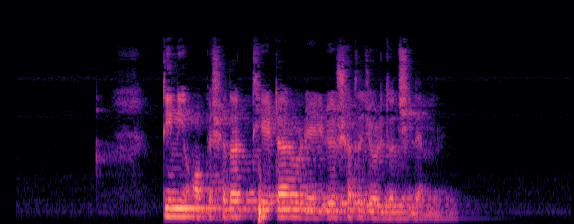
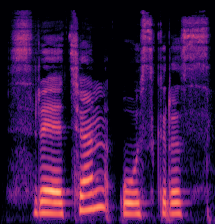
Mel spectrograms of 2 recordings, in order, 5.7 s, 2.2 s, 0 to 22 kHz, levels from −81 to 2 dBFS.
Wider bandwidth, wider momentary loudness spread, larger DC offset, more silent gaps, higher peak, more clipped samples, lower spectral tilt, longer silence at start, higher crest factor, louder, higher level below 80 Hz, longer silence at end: second, 11 kHz vs 18 kHz; about the same, 9 LU vs 8 LU; neither; neither; first, -2 dBFS vs -6 dBFS; neither; about the same, -5.5 dB/octave vs -4.5 dB/octave; first, 1.2 s vs 0.15 s; first, 20 dB vs 14 dB; about the same, -21 LUFS vs -20 LUFS; first, -50 dBFS vs -64 dBFS; first, 1.2 s vs 0.05 s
